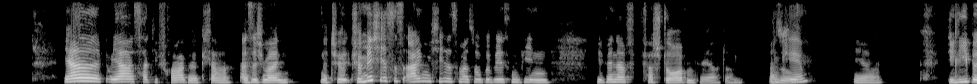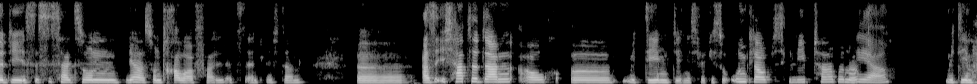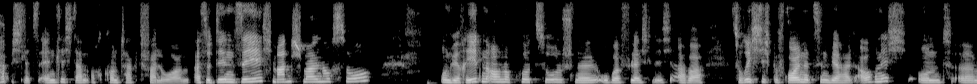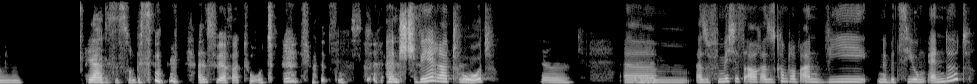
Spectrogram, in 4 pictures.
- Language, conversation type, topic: German, unstructured, Was hilft dir, wenn du jemanden vermisst?
- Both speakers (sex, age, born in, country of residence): female, 30-34, Italy, Germany; female, 40-44, Germany, France
- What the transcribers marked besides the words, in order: stressed: "unglaublich"; other background noise; laughing while speaking: "bisschen, als wär er tot. Ich weiß nicht"; chuckle; stressed: "schwerer"; laugh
